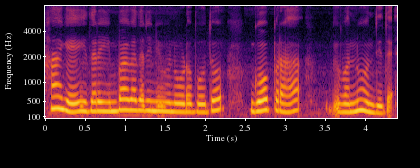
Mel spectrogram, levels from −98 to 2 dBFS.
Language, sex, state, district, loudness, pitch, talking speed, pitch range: Kannada, female, Karnataka, Bellary, -14 LUFS, 245 Hz, 110 wpm, 225-265 Hz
